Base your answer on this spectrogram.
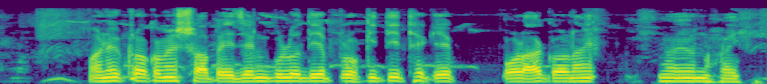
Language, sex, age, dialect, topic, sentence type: Bengali, male, 25-30, Northern/Varendri, agriculture, statement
